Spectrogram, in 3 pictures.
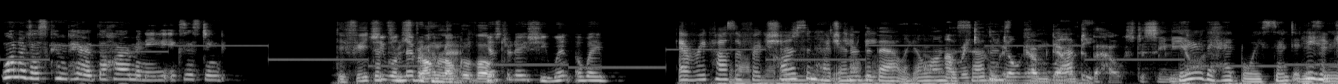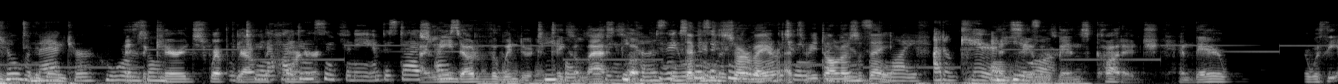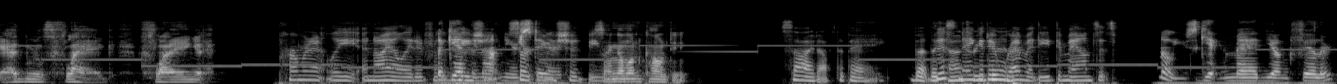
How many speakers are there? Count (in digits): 10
